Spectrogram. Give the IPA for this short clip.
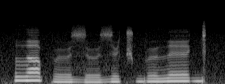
ð a˦ p ɵ˨ z ɵ˨ z ø˧ t͡ʃ b ɵ˦ ð ɛ˦ ɡ

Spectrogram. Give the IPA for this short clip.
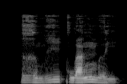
ɣ ə̤˨˩ m ɣ i˧ k w a˨˦ ŋ m ə̤˨˩ j

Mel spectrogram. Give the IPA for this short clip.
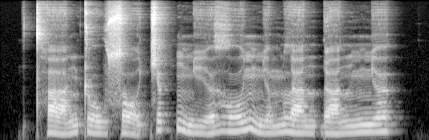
t̪ʰ aː˨˩˦ ŋ ʈ o˨˩ w s ɔ˨˩˨ c ə˦˥ k̚ ɲ i˨˩˦ ə̯ ɣ o˧˥ ɲ ə˧˥ m l a˧ n ɗ a˧˥ n ɲ ə˦˥ k̚

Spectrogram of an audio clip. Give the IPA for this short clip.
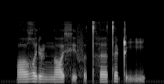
ɒ ʁʷ ə ɾʲ ʊ ɭ n ɒ xʲ ə̰ f ə̰ t̪ʰ ɜ t̪ ɛ ʈ ḭ

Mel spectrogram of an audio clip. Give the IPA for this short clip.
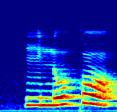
i˨ n o˨˦ k ɔ˦˨

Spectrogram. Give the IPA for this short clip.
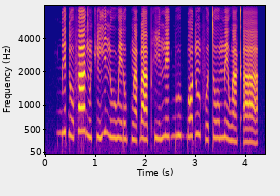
ɡ͡b ɪ˦ ɗ o˨ f aː˦ d ũ˨ t͡ʃ ĩ˨ j i˦ n uː˨ w e˨ ɾ o˨ kʷ ã˨ ɓ aː˨ pʰ iː˨ n e˦ ɡ͡b uː˦ ɡ͡b ɔ˦ ɗ ũ˦ f ʊ˨ t oː˦ m e˦˨ w ã˨ kʼ aː˨

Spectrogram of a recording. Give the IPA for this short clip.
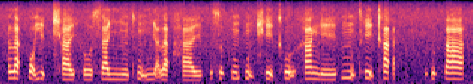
l ä˦ ʔ p ɔ̰˦˨ j ɪ˦ ʔ t͡ɕʰ a˨ ɪ̯ h o˨ sʰ ä˦ ɲ ũ˨ tʰ ũ˦˨ ɲ ä̰˦˨ l ä˦ ʔ h a˨ ɪ̯ | sʰ ʊ˦ ʔ p ũ˦ p ũ˦˨ t͡ɕʰ ḛ˦˨ ɪ̯ kʰ o̰˦˨ ʊ̯ h ä˦ ŋ e˨ ɪ̯ | m ũ˦˨ tʰ ḛ˦˨ ɪ̯ kʰ ä˦ ʔ | ʔ ʊ˦ ʔ p ä˦

